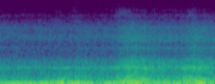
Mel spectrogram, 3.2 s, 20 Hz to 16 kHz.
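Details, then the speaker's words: 1978 Ford Mustang II, original 2.8L V6 with 91,203 miles, very cold: a low steady idle with about 45–50 psi oil pressure, then a crisp quick rev that drops cleanly back, with no knocks or misses. It is idling and revving normally. "No problems with quick rev. We've got an aftermarket oil pressure gauge in here. She's idling at about 45, 50 psi at the moment."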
